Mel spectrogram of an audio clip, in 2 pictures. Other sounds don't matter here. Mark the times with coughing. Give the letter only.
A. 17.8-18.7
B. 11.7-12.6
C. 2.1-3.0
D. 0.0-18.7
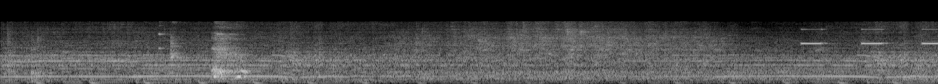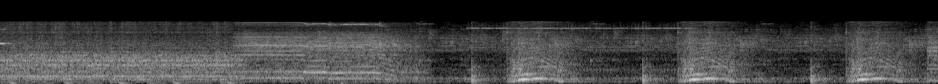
C.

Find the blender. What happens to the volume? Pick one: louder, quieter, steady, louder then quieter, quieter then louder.
quieter then louder.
